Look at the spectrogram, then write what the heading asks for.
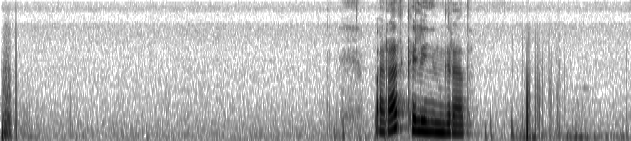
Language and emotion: Russian, neutral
